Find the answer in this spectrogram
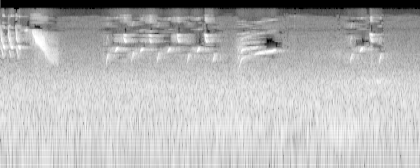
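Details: Young European goldfinch, four months old, learning to round off its song phrases: a sharp high note, then rapid liquid twitters and buzzy trills in short bursts, ending in a brief chirp group.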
